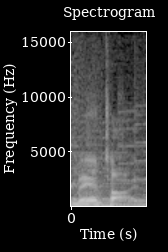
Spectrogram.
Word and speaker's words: Mantine: Mantine is actually pronounced Mantine, judging by the Japanese.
